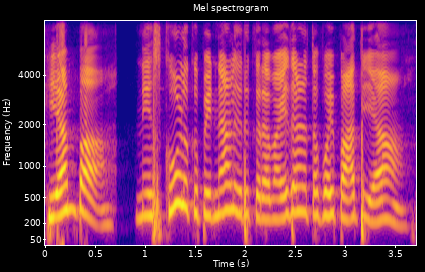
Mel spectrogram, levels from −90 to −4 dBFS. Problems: background sounds at intervals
